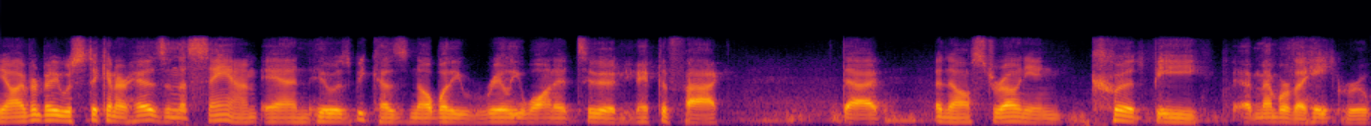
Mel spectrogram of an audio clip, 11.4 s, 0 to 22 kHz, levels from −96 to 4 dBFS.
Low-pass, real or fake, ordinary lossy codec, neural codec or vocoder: 7.2 kHz; fake; Opus, 24 kbps; codec, 16 kHz, 0.5 kbps, X-Codec, HuBERT features, trained on LibriSpeech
